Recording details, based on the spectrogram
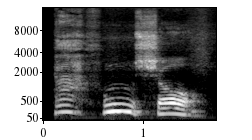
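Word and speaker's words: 花粉症: Cafuncho. Cafuncho. Alergia a pólen. Detalhe de pronúncia, tá? F-U. Né? Ele é pronunciado diferente, não é fu.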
